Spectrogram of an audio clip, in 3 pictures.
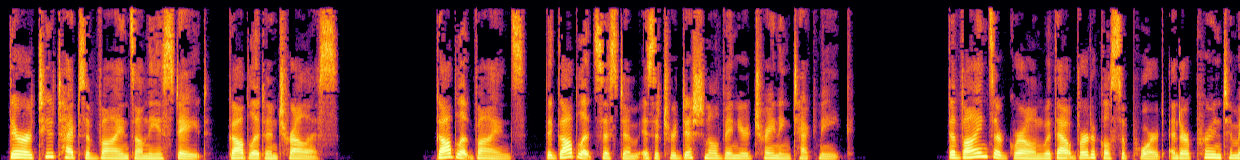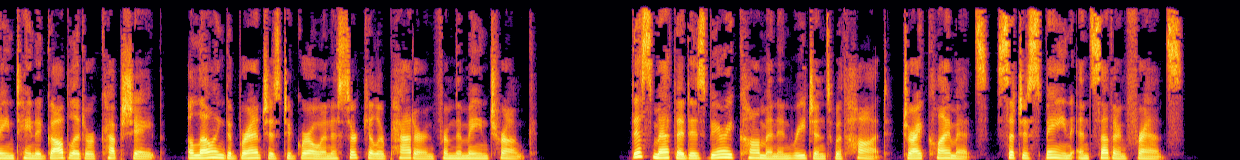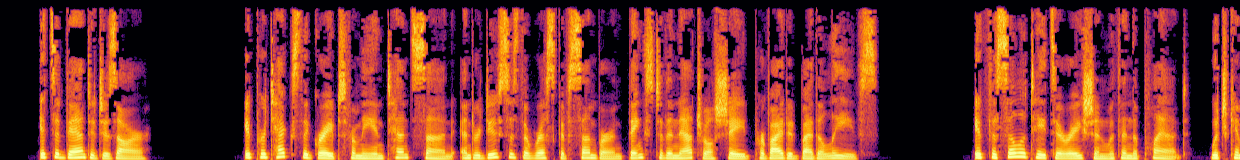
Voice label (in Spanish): tipos de vides ING; entornoyvinedos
